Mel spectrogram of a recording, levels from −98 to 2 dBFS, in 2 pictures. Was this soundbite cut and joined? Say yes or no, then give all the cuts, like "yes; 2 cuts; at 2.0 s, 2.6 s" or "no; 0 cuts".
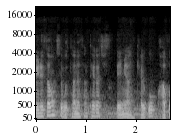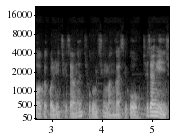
no; 0 cuts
